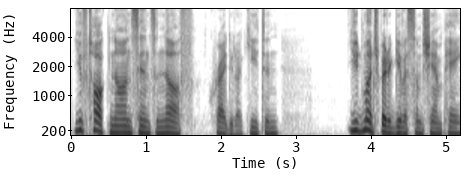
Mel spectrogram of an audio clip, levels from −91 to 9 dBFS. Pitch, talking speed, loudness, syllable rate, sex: 145 Hz, 150 wpm, -19 LUFS, 5.6 syllables/s, male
